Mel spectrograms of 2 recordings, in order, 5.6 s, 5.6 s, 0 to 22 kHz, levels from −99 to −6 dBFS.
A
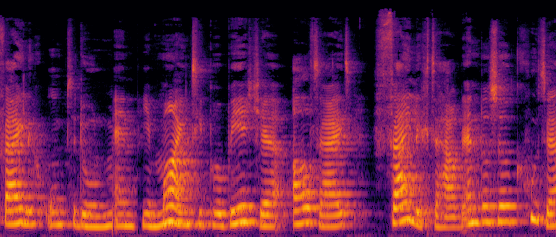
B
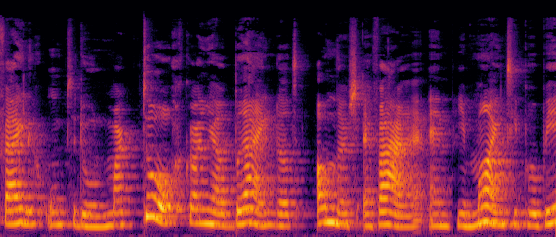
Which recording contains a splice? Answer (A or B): A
